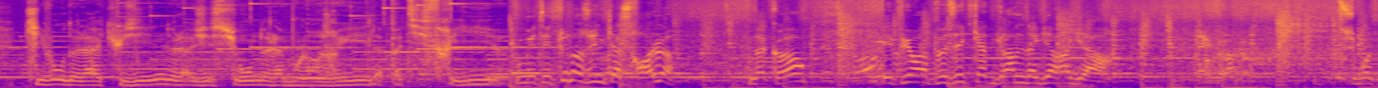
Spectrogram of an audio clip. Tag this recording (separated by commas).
Music, Speech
